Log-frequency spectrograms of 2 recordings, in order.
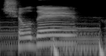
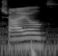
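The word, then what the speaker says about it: Childe: three names but um technically speaking the pronunciation is chill day um but i called child um and a lot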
